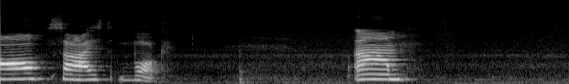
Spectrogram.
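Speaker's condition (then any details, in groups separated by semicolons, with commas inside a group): Cerebral palsy; physical handicap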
